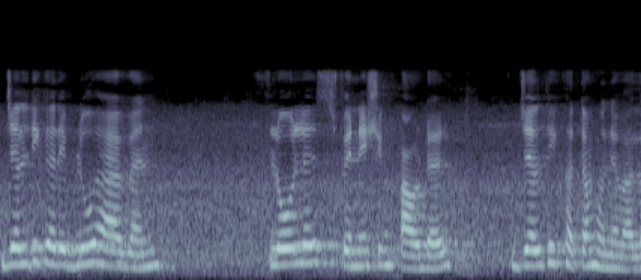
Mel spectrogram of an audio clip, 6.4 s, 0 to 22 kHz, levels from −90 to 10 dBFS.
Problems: constant background noise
